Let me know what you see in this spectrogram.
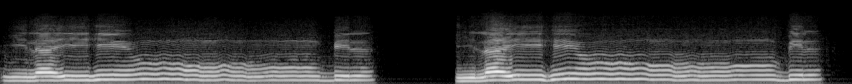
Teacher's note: Mim kosong bertemu dengan ba, ikhfa syafawi, dengungkan dengan dua harakat.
